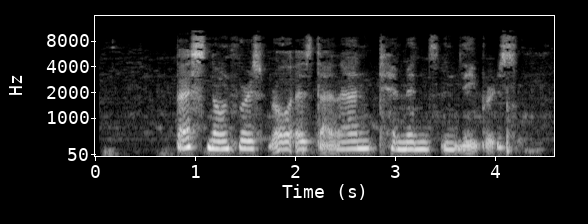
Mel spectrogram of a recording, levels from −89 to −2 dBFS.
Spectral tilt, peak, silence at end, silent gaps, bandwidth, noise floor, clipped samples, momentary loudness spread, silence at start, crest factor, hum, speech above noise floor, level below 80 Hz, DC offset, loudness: -4.5 dB/octave; -6 dBFS; 0.2 s; none; 9.6 kHz; -55 dBFS; under 0.1%; 9 LU; 0.15 s; 16 dB; none; 35 dB; -58 dBFS; under 0.1%; -20 LUFS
